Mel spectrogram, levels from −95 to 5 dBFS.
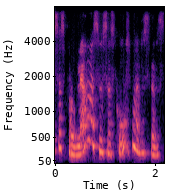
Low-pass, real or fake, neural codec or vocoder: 7.2 kHz; real; none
